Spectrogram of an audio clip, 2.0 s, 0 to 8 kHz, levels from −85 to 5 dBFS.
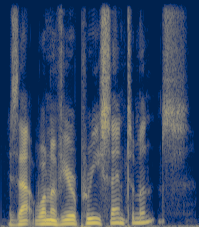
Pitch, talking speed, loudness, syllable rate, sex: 140 Hz, 180 wpm, -17 LUFS, 5.7 syllables/s, male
